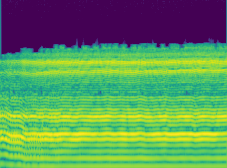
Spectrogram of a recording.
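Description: A man's voice chanting in the melodic style of a waz sermon, holding one long steady note after a slight drop in pitch at the start.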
